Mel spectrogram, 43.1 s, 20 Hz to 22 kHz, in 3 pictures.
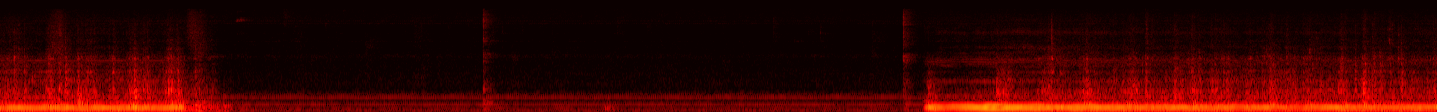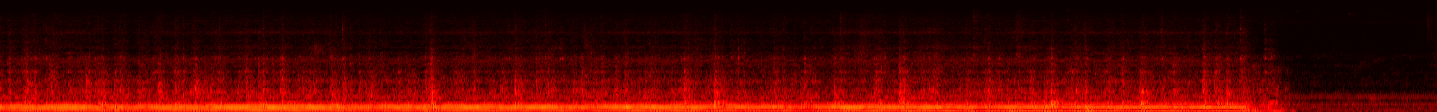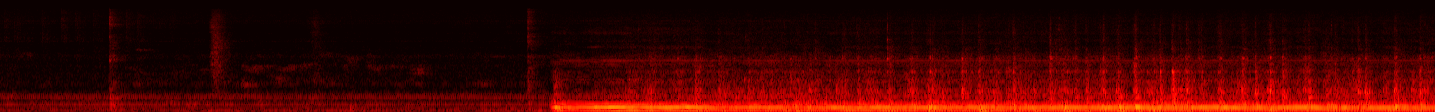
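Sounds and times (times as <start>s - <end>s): towels churning in drum: 0.0s - 2.3s, 9.3s - 27.4s, 34.2s - 43.0s
washing machine motor hum: 0.0s - 2.4s, 9.2s - 27.6s, 34.1s - 43.0s.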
